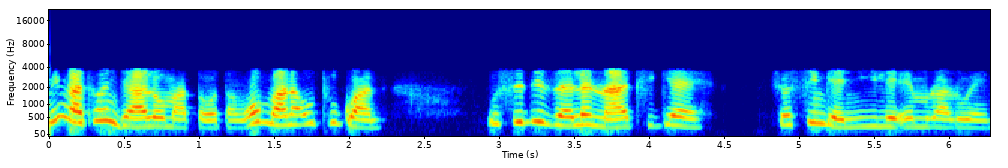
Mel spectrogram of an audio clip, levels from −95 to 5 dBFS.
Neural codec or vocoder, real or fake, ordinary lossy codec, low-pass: codec, 16 kHz in and 24 kHz out, 1 kbps, XY-Tokenizer; fake; none; 3.6 kHz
